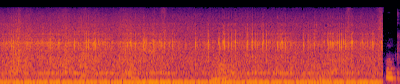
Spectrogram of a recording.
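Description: Dosimeter crackling densely and steadily over a low hum in a TV drama soundtrack, cutting off suddenly near the end.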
